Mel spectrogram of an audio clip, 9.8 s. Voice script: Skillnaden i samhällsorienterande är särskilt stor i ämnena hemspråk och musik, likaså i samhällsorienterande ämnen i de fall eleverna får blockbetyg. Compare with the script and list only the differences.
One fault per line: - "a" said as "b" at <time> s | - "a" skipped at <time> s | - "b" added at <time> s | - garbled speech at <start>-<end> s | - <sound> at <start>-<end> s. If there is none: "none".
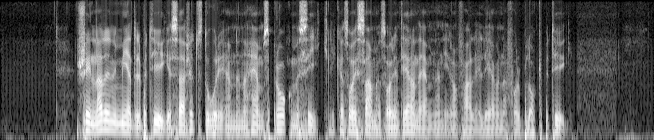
- "samhällsorienterande" said as "medelbetyg" at 1.8 s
